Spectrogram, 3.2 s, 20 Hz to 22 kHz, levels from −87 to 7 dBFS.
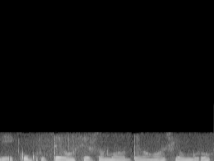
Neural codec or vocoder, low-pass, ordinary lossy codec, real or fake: none; 7.2 kHz; AAC, 16 kbps; real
